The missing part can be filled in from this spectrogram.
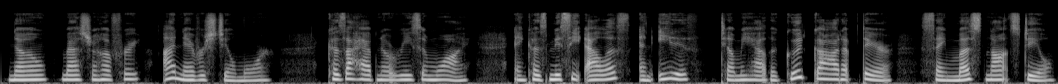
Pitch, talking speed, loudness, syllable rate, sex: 215 Hz, 175 wpm, -19 LUFS, 4.9 syllables/s, female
